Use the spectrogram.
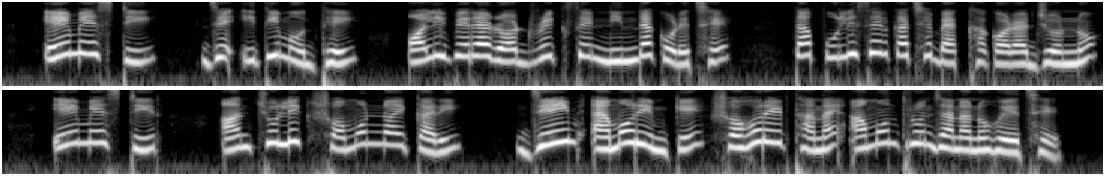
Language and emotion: Bengali, neutral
